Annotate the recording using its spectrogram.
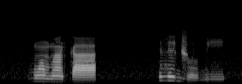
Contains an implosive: yes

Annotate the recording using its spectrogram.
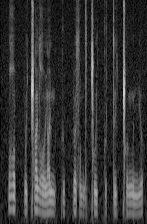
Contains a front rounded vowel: yes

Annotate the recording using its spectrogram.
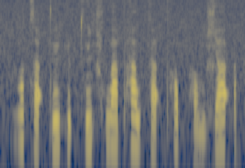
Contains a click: no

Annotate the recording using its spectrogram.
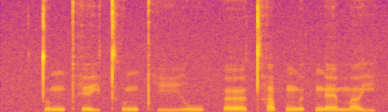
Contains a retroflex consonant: no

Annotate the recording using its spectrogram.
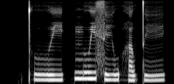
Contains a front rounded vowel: no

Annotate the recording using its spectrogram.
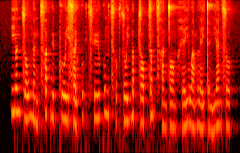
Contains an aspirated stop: yes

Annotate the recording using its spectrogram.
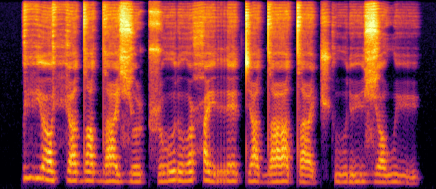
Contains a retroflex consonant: yes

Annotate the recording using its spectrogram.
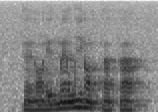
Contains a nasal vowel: yes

